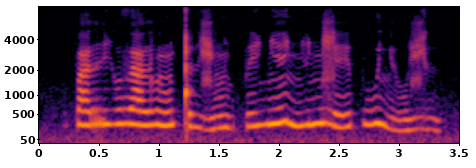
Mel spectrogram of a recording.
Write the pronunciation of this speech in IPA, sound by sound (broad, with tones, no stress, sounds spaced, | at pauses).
p a˦˥ r i˦˥ ʊ̯ ð a˦˥ ə̯ l õ˧˥˧ ǃ ɨ˧˩ ʑ õ˧˩ ʎ p e˦˥ ʎ ẽ˧˥˧ ɲ ɘ˦˥ ɲ ɮ e˨˥ p u˧˥˧ lʲ o˩˧ ʑ ɨ˧˩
